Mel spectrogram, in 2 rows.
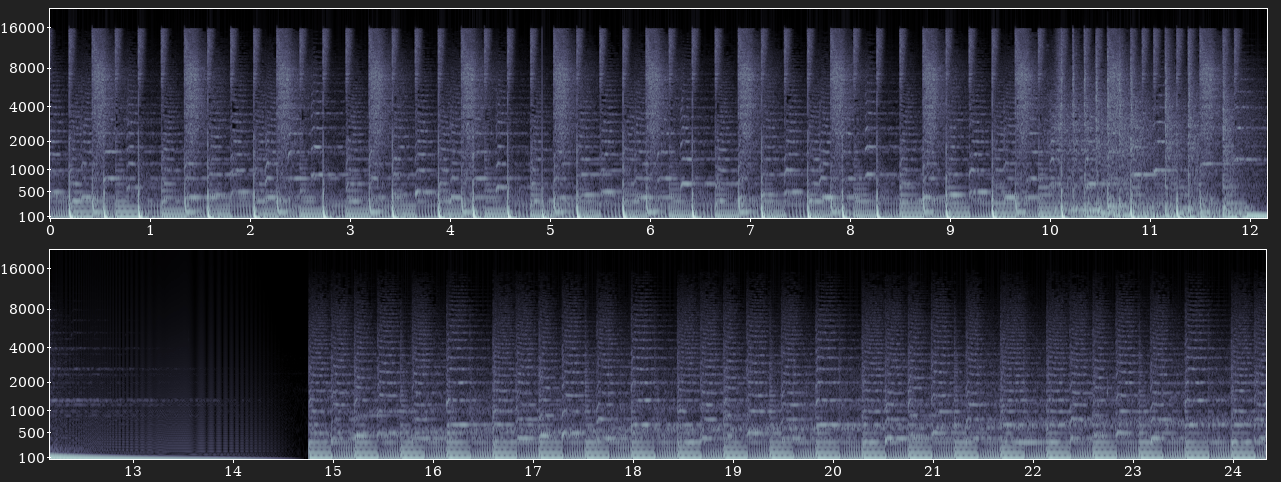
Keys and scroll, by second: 0.0-1.4 typing, 3.1 space, 5.8 space, 7.7-10.5 typing, 11.9 space, 12.5 space, 13.5 space, 14.0 space, 16.1 alt+super+space, 17.6 space, 18.6 space, 18.9 space, 20.3 space, 21.6 space, 22.6 alt+super+space, 23.5 super+z, 24.0 super+z.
